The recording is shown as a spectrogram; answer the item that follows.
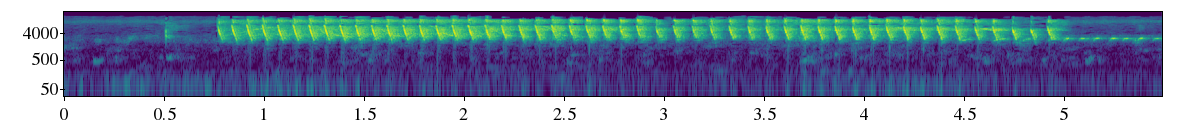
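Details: Bar-winged Prinia in full song, played to coax a captive bird that has stopped singing: after a quiet start, a fast high rattling trill of sharp notes, about four a second, runs unbroken for over four seconds before ending on a thinner tone.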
